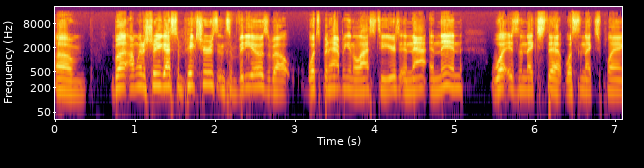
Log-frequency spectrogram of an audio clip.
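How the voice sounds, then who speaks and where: With a Texan accent, a man talks very fast in an animated tone, high-pitched with ordinary pitch variation, in a dry, close sound with no echo. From Texas Panhandle (Canyon). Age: 20s. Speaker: missionary. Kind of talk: church talk with slides. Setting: church.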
